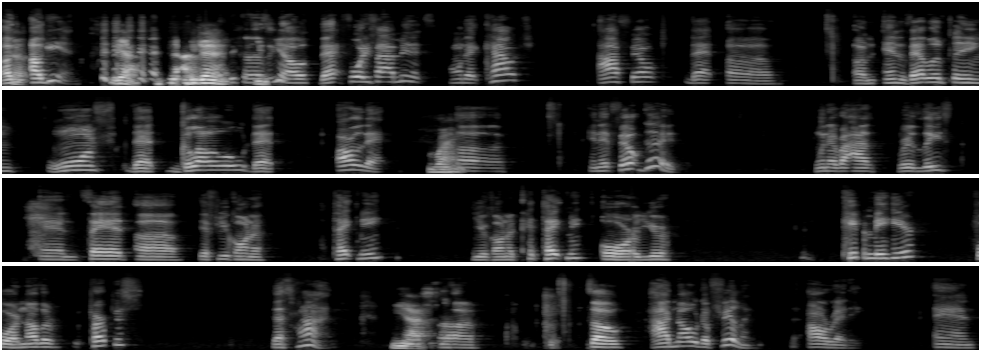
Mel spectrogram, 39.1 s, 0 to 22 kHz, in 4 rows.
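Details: 52-year-old man, 3 years after an ischemic stroke, still working on his speech and thinking about every word, syllable and cadence; aphasia.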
